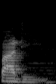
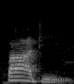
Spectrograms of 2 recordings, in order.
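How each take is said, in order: First: The first sound is short, the second long. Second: Both sounds are held long. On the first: "If we did short long" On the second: "If we made them both long"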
